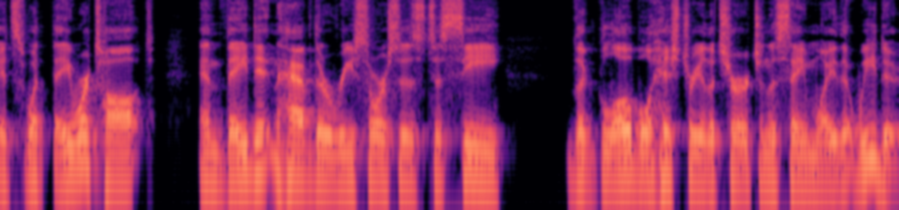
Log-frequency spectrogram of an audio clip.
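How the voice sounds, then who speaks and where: The recording is very clean, with a silent background, and a man speaks at a moderate pace. He has a plain, everyday voice at medium pitch with ordinary pitch variation. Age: 30s. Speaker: podcast host. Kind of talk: casual chat.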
